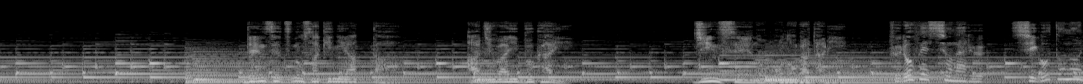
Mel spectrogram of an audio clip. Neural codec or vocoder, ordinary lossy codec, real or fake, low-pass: none; none; real; none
